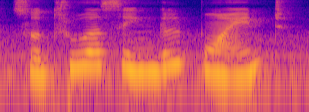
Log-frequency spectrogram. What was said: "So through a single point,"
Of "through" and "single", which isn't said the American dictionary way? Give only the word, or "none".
through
